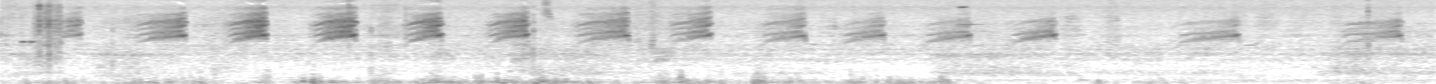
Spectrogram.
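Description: A bird calling a long series of short, high-pitched notes, about one and a half a second, evenly spaced, with a short pause near the end.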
